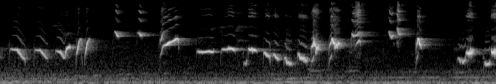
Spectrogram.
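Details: Medan-type white-rumped shama, young and banded, singing keenly: varied whistled notes, a high piping pair, then a lively mix of slurred whistles and bright chattering trills, with quiet low hum behind.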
